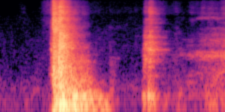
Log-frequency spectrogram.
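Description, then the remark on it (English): A door is pushed shut with a solid, fairly loud thud that rattles briefly, followed by a softer second knock as it latches, then a quiet low rumble. No one speaks. “I heard a noise and I'm like, okay, hold on, my wife's here. Let me shut the door.”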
